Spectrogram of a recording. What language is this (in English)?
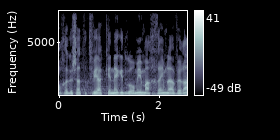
Hebrew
